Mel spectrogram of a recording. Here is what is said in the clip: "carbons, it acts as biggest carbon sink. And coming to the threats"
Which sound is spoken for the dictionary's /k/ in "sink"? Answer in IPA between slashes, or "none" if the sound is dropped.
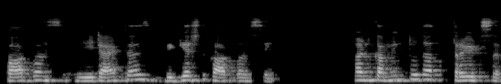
none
